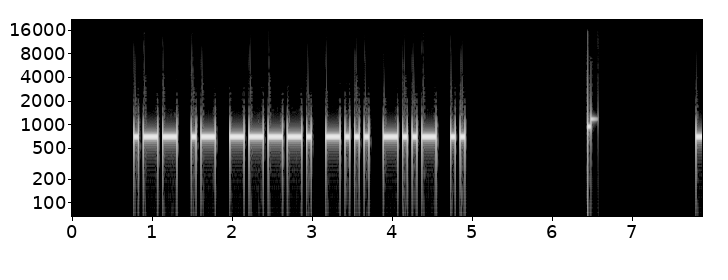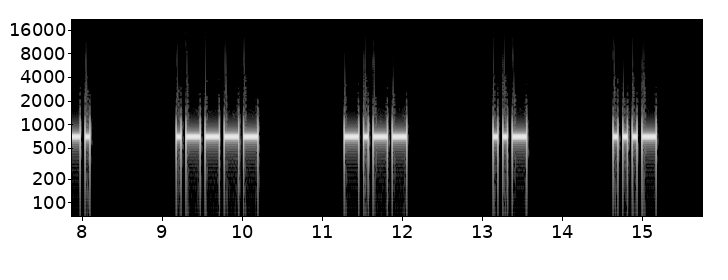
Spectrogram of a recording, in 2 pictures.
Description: Morse code, heard as a keyed tone, about 20 wpm, spaced as for 11 wpm, 700 Hz. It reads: WA9BXI N1YUV
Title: USA Call Signs - 6x Character Spacing - 20wpm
